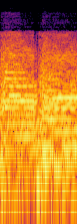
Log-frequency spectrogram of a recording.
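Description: An electric guitar plays through the drive tone of a Saturn effects pedal, giving a brief, steady, distorted sustained note at moderate level.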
